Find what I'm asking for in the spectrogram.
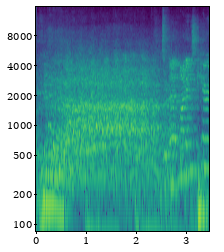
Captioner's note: audience Laughs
